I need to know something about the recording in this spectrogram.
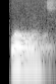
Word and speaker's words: won't: Listen to mine, I'll pronounce it again. First one, want. Second one, won't.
